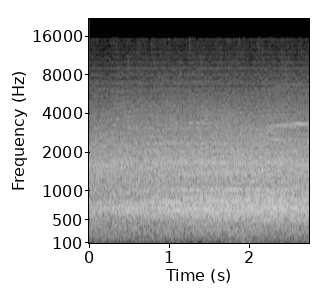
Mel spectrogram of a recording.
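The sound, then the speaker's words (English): Rapturous applause in Westminster Hall for a leader fighting a war: a continuous wash of many hands clapping, steady and even throughout. “For 900 years, princes and politicians have walked these steps in Westminster Hall. Today, to rapturous applause,”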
